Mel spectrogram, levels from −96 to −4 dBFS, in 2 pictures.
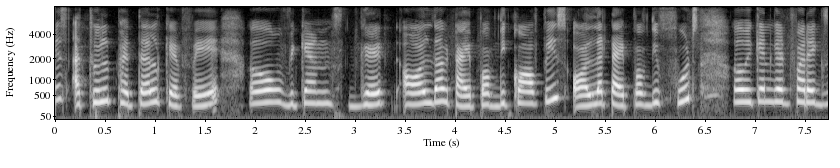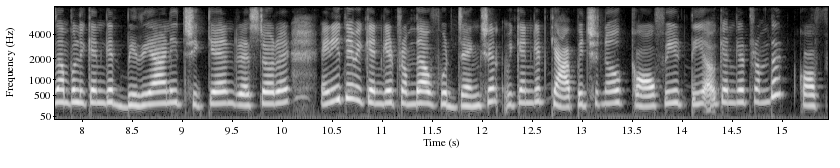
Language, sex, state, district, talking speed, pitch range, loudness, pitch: English, female, Maharashtra, Gondia, 200 wpm, 275-330 Hz, -18 LUFS, 300 Hz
